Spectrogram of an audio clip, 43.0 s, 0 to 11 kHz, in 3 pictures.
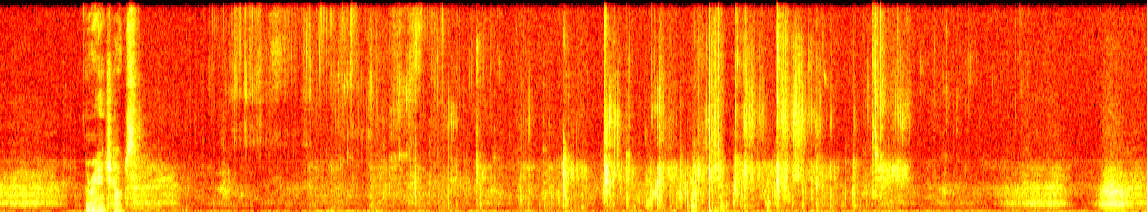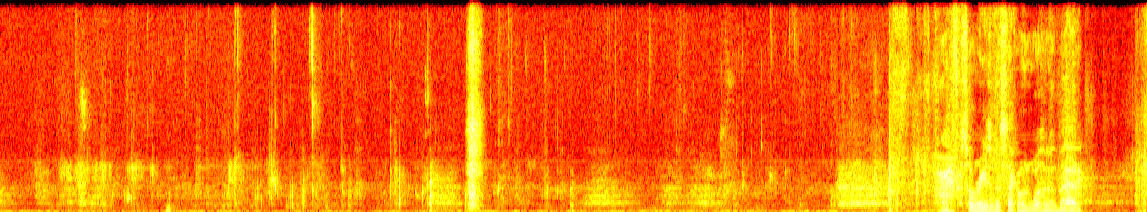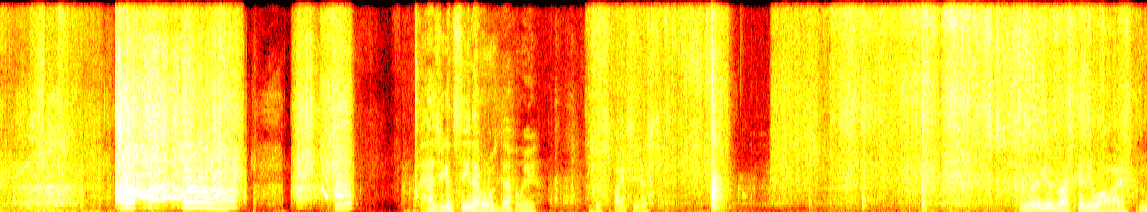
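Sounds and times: person chewing chicken wing: 0:02.6 - 0:12.1, 0:14.8 - 0:21.6
mouth or breath sound: 0:28.8 - 0:33.1.

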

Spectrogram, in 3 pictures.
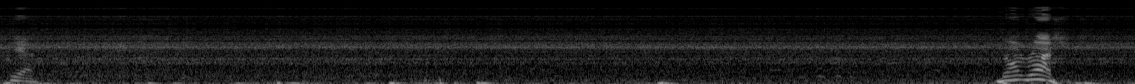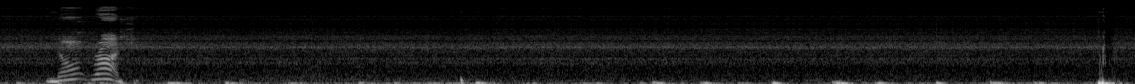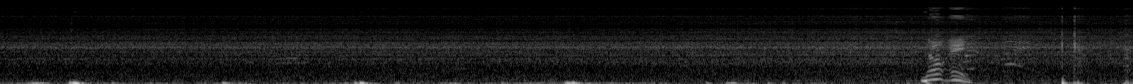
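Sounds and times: rushing stream: 0:00.0 - 0:34.0.

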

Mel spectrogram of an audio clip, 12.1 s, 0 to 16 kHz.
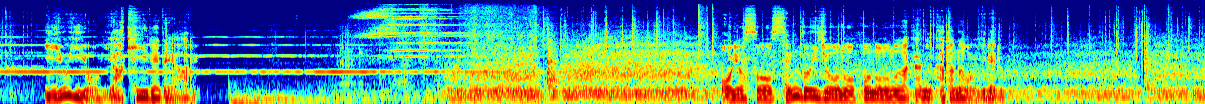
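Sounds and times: charcoal fire crackling: 0:00.0 - 0:12.0.

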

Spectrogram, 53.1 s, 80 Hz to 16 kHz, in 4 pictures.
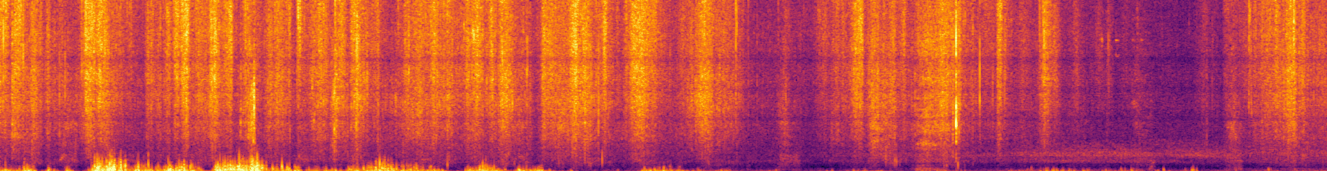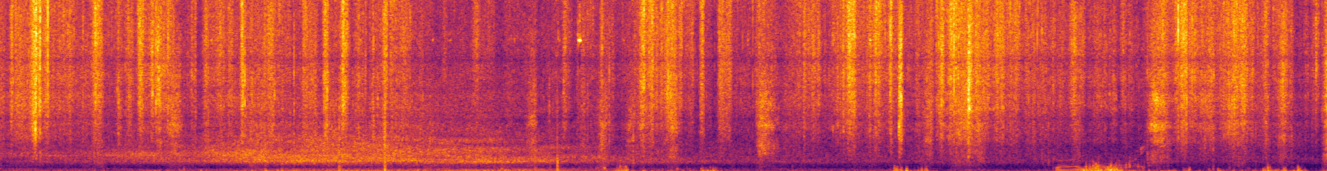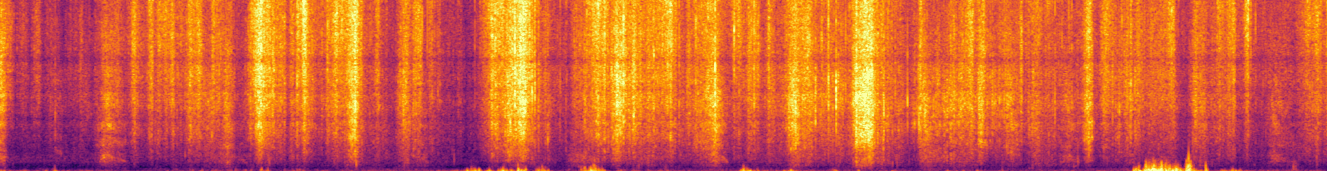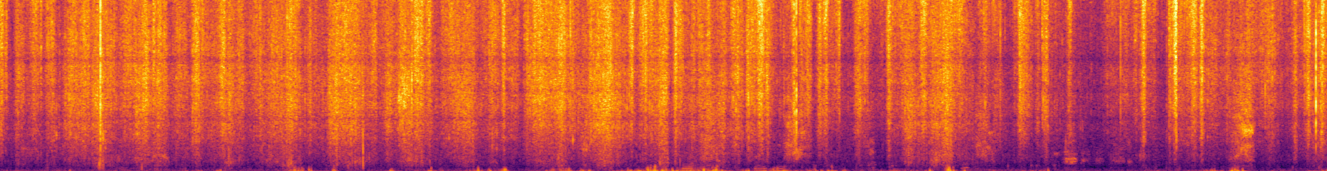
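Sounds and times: footsteps in dry grass: 0:00.0 - 0:53.0.

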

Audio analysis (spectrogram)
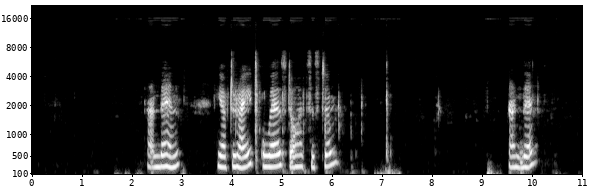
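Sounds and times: dull low thud: 0:09.1 - 0:09.4.

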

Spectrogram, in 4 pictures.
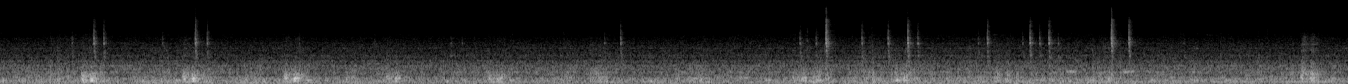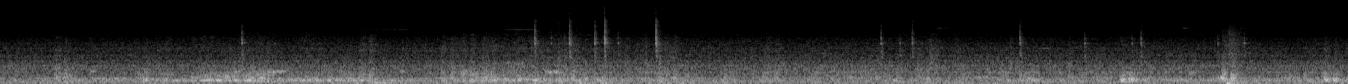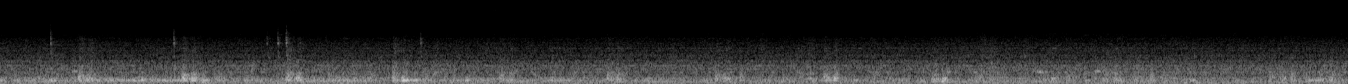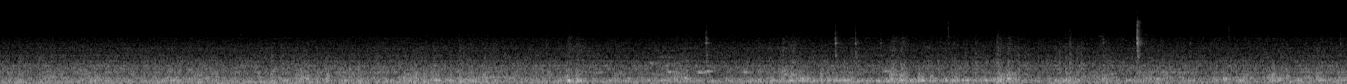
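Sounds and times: train wheels rumbling on rail: 0:00.0 - 0:53.9.

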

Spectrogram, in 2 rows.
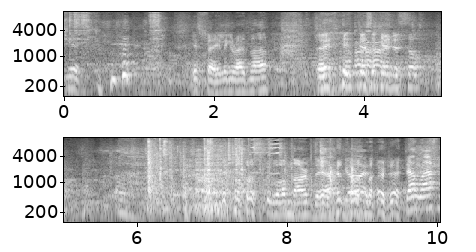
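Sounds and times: men chattering and laughing: 0:00.0 - 0:01.9, 0:05.7 - 0:10.0.

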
